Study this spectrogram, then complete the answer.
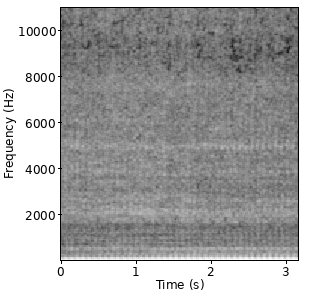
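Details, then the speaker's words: Suzuki GSX250R fuel-injected bike after fuel repair, running on low fuel that previously caused stalling past mid-tank; huge difference. Even, steady low thumping, no misses or stumbles; both fuel injectors sound fine. Normal idle. "clearly that made a huge [Music] difference sounds really healthy both fuel injectors sound like they're working just fine"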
